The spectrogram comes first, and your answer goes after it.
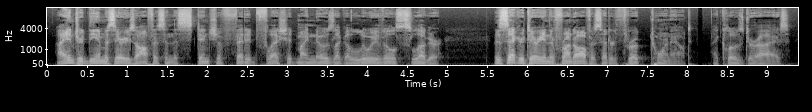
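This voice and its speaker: A man playing a hard-boiled occult detective in an audio drama, narrating and talking in a dry, sardonic way with a husky voice. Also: on the low side, a little mellow. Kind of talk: first-person noir narration and dialogue in audio drama.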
